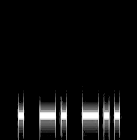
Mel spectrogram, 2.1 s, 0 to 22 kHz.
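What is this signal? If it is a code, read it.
Morse code, heard as a keyed tone, about 15 wpm, 600 Hz. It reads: END
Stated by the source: Morse code at a slow 15 wpm from CW med Gnister.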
